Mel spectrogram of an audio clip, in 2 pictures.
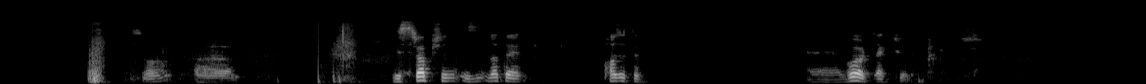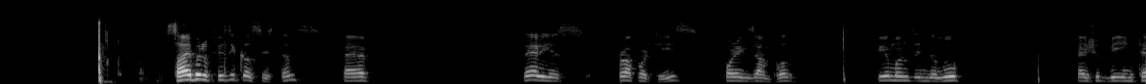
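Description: An elderly man lectures calmly through an online call.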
